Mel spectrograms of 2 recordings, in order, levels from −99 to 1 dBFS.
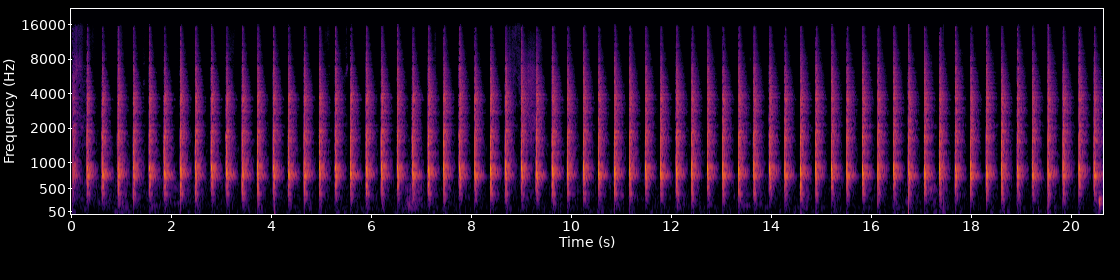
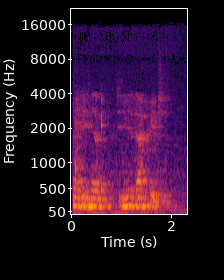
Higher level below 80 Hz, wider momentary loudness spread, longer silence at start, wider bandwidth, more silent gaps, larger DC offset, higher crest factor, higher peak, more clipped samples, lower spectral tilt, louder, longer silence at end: second, -88 dBFS vs -52 dBFS; second, 4 LU vs 14 LU; about the same, 0 s vs 0.05 s; about the same, 16 kHz vs 15 kHz; neither; neither; first, 24 dB vs 16 dB; about the same, -12 dBFS vs -14 dBFS; neither; second, 1.5 dB/octave vs -8.5 dB/octave; second, -37 LUFS vs -29 LUFS; about the same, 0 s vs 0.1 s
